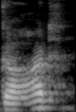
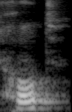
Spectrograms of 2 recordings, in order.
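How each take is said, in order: First: It starts with a hard English G sound. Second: It starts with a raspy sound from the throat.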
